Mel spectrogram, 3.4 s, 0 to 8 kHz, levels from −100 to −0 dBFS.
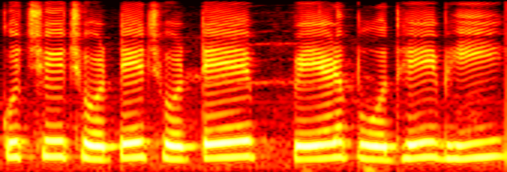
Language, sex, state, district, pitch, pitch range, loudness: Hindi, female, Madhya Pradesh, Bhopal, 250 Hz, 235-265 Hz, -10 LUFS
